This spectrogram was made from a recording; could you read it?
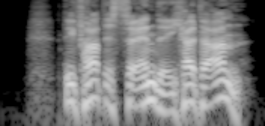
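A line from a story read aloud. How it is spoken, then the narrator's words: Roar. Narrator (German): brüllte Hockinson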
